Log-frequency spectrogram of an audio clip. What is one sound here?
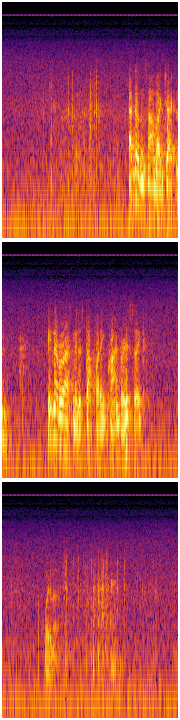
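A man speaks through an old film soundtrack.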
